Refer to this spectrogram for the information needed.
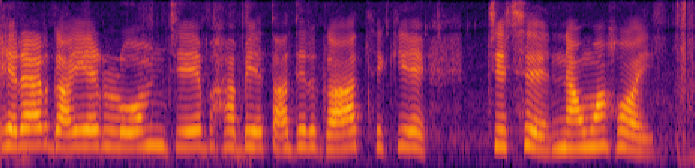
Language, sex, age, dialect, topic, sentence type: Bengali, female, 18-24, Western, agriculture, statement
